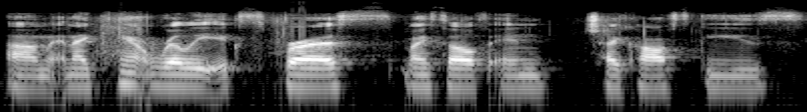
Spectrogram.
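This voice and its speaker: A woman's very deep, low voice with an American accent, monotone and flat, at a very slow pace, over noticeable background noise. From St. Louis, Missouri. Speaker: singer and band leader. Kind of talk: interview. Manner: casual, hesitant with fillers.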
